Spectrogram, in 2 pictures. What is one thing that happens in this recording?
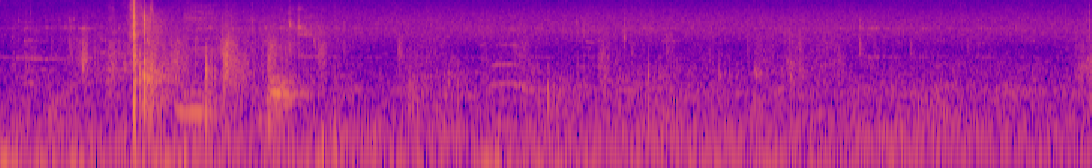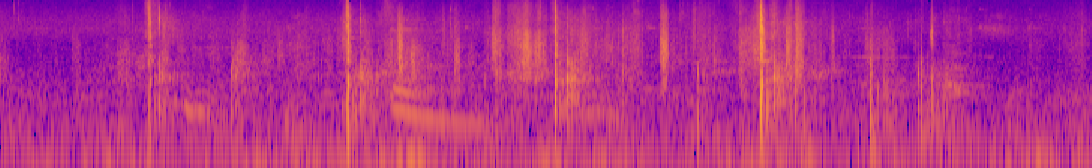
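A tennis ball is struck sharply by rackets.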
